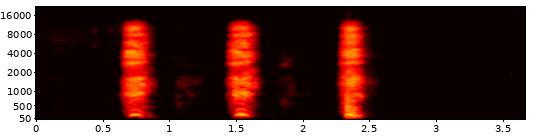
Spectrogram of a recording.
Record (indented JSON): {
  "exhalation_length": "3.7 s",
  "exhalation_amplitude": 28568,
  "exhalation_signal_mean_std_ratio": 0.28,
  "survey_phase": "beta (2021-08-13 to 2022-03-07)",
  "age": "65+",
  "gender": "Male",
  "wearing_mask": "No",
  "symptom_none": true,
  "smoker_status": "Never smoked",
  "respiratory_condition_asthma": false,
  "respiratory_condition_other": false,
  "recruitment_source": "REACT",
  "submission_delay": "1 day",
  "covid_test_result": "Negative",
  "covid_test_method": "RT-qPCR",
  "influenza_a_test_result": "Negative",
  "influenza_b_test_result": "Negative"
}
